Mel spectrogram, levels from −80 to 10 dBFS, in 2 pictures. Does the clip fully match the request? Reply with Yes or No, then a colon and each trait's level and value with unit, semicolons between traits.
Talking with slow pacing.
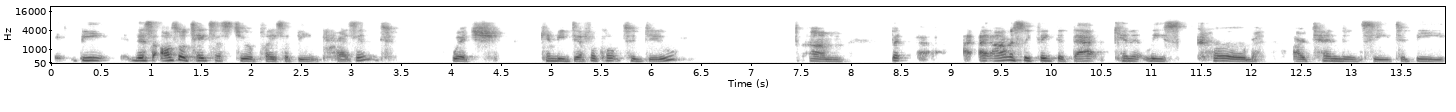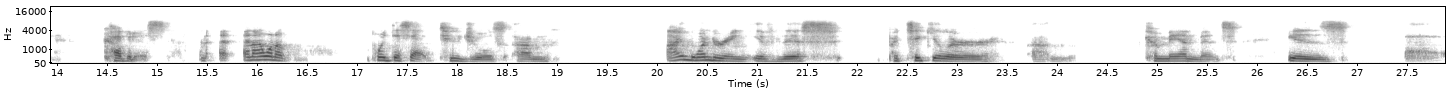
Yes: slow, 115 wpm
